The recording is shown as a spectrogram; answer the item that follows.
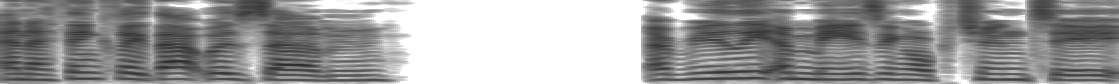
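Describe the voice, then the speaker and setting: Over a quiet background, a woman with a west of Scotland accent speaks at a medium pitch with fairly even intonation, the recording dry and close with no echo. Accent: west of Scotland Scottish. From west coast of Scotland. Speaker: marketing executive and entrepreneur. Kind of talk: podcast interview.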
